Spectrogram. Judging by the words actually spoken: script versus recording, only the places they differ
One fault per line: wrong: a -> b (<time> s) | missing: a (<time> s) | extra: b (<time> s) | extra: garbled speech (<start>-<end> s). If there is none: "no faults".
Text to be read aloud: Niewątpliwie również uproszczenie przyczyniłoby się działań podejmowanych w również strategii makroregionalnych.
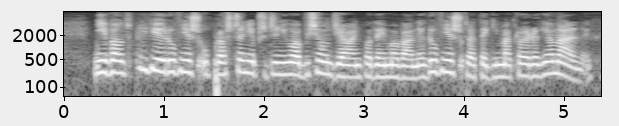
no faults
